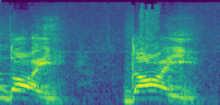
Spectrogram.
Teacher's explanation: monossílabo tônico com ditongo aberto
